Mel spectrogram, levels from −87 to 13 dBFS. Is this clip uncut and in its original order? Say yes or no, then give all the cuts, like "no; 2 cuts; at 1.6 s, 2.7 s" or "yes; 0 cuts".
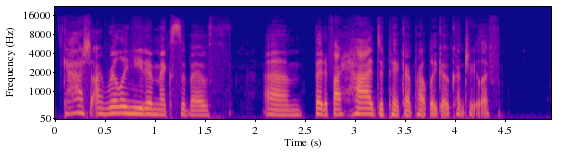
yes; 0 cuts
